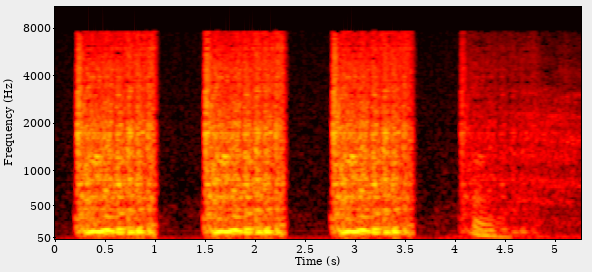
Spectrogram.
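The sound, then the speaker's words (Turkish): A stalled car engine that had been sputtering is cranked to restart in three loud, equal churning bursts separated by short silences, then a weaker fourth attempt fades out without the engine catching. “Motor durdu. Arıza mı yaptı araba? Herhalde. Dur bakayım. Çalıştırmaya deneyeyim.”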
